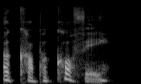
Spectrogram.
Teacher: of would often get lost in a phrase like a cup of coffee, which sounds more like a cup of coffee.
